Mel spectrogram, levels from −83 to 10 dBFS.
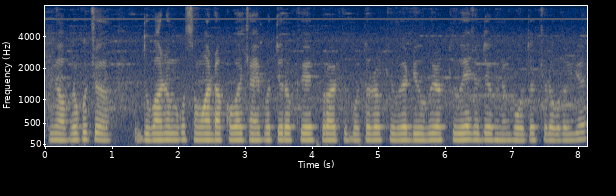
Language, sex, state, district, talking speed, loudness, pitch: Hindi, male, Haryana, Rohtak, 230 wpm, -18 LUFS, 140 Hz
